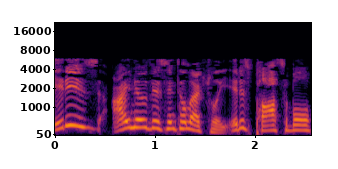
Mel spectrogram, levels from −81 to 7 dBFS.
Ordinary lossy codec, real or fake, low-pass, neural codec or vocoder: MP3, 24 kbps; real; 7.2 kHz; none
